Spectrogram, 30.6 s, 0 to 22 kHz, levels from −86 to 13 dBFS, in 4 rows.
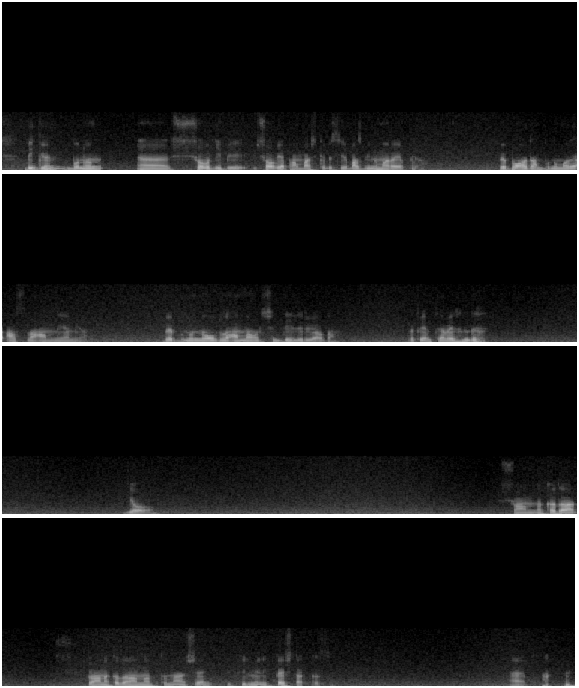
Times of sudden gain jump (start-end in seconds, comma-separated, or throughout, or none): none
